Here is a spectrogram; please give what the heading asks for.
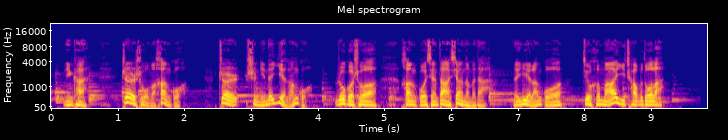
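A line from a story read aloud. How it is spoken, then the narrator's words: Smiling. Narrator (Chinese): 他笑着对夜郎国的国王说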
